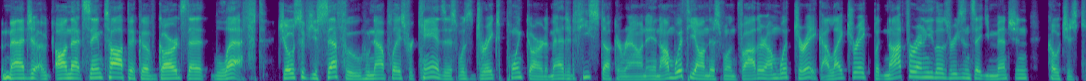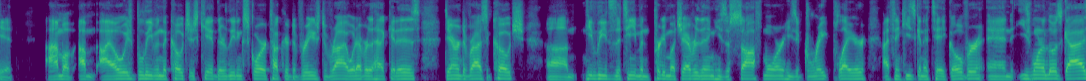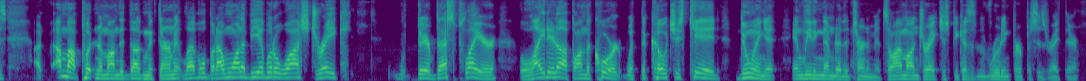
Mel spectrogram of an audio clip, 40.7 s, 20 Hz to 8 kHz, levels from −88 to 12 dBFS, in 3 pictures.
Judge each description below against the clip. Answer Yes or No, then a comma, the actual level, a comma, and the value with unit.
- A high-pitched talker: No, low, 120 Hz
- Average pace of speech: No, fast, 235 wpm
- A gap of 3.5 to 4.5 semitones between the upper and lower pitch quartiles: Yes, average, 3.9 semitones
